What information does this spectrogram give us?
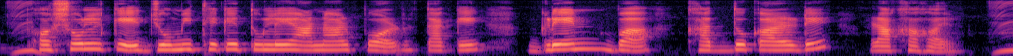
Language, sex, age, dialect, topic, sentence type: Bengali, female, 36-40, Northern/Varendri, agriculture, statement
